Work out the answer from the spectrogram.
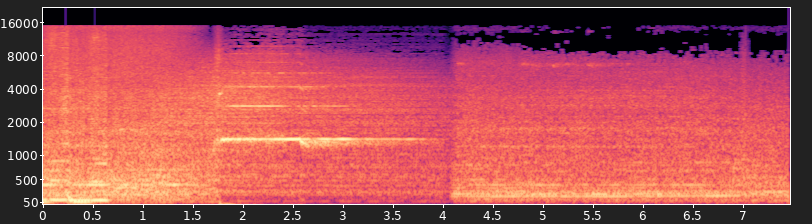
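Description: Background music with a heavy beat stops, then a train gives a long, steady, high-pitched tone for about two seconds. About four seconds in, it cuts to a train running steadily.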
